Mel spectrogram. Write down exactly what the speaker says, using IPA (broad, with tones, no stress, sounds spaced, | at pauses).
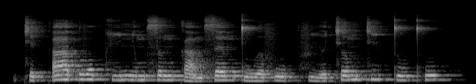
c e˨˩ k̚ ʔ aː˦˥ t̚ v ɔ˦˥ p̚ x i˧˥ ɲ ə˧ m s ə˧ ŋ k a˨˩˨ m s ɛ˧ m t̪ u˨˩ ə̯ f u˨˩ t̚ f i˨˩˨ ə̯ c ə˧˥ m c i˦˥ p̚ t̪ u˧ t̪ʰ u˦˥ p̚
